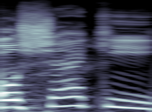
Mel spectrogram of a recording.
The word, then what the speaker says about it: O'Shaquie: O'Shea Foster? Is that how you say his name? O'Shaquie Foster? O'Shaquie.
